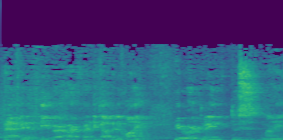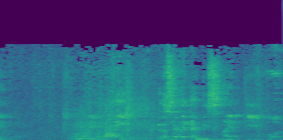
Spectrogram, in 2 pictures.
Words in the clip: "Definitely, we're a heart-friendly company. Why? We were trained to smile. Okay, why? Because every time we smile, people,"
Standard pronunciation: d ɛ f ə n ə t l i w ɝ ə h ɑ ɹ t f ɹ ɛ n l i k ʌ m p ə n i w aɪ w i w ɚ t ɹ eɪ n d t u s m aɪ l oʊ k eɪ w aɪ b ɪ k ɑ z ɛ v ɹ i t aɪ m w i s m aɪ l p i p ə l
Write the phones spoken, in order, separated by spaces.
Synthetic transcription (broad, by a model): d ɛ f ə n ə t l i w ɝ ə h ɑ ɹ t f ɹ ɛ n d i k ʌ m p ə l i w aɪ w i w ɚ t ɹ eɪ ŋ t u s m aɪ l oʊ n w aɪ b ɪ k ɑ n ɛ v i t aɪ m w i s m aɪ l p i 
